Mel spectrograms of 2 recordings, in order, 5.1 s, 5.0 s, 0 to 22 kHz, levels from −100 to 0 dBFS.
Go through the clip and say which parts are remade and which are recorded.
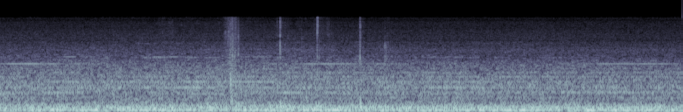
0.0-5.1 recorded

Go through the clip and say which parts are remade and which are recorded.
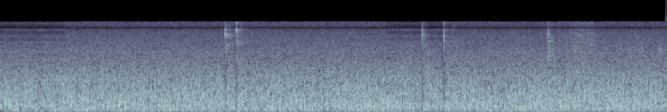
0.0-0.5 remade; 0.5-2.9 recorded; 2.9-3.4 remade; 3.4-5.0 recorded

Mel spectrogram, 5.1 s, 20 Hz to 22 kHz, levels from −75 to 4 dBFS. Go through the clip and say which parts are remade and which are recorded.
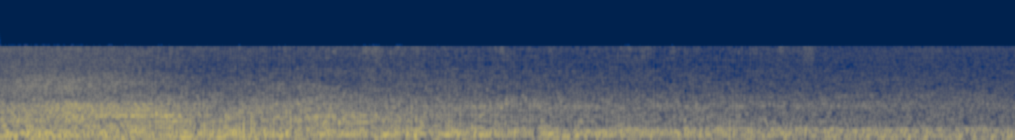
0.0-0.7 recorded; 0.7-3.8 remade; 3.8-5.1 recorded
